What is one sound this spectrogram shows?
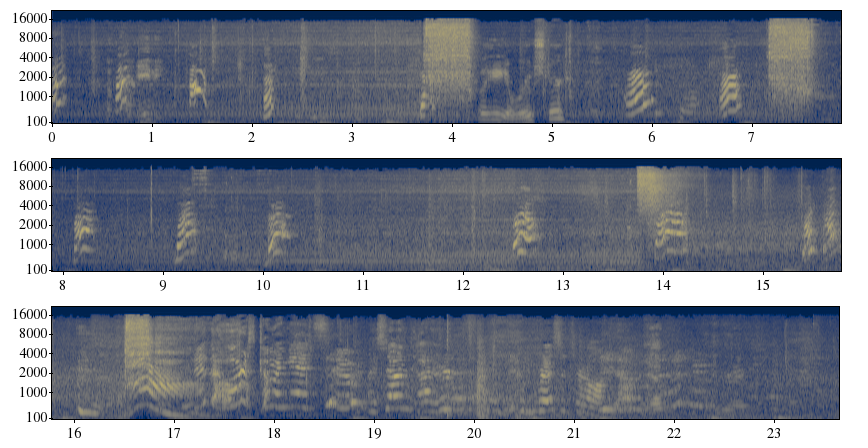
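Teenage boys talk and laugh nearby outdoors.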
